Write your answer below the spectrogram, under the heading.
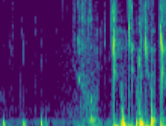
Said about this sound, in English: Is that how you eat? No. You chew like a cow.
